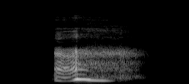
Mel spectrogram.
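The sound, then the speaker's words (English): A woman lets out a single soft, breathy moan lasting about a second, clear, with a voiced tone that slides downward and trails off. No words are spoken. “I moan.”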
